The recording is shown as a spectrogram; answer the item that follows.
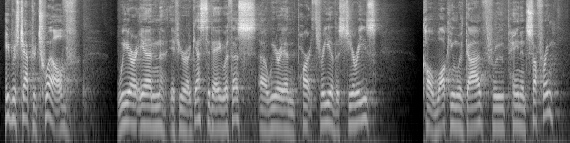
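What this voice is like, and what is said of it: Voice sounds like a cold. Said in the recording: “as you may be able to tell. I've got a bit of a cold”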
